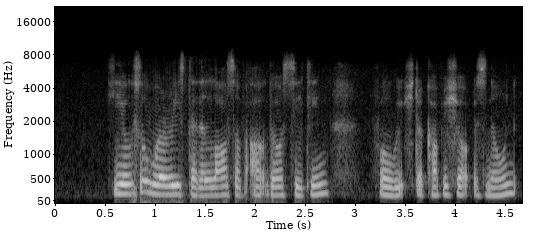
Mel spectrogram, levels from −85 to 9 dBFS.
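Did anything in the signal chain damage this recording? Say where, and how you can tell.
Yes. A call bitrate drop begins at 0.75 s and lasts to the end. The network's bandwidth estimate fell, so the Opus encoder went from 32 to 8 kbps, bottoming out for 1.33 s. The speech turns coarse and watery and loses its upper frequencies.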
